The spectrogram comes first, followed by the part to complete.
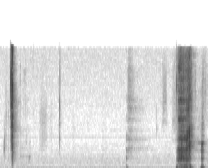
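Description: A man stifling laughter: a short sharp burst of breath about a quarter second in, a faint one midway, then a louder burst of laughing breath near the end.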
